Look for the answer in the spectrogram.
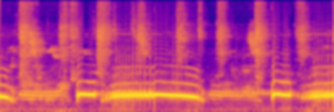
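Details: White turtle dove (puter putih) in full voice, a sharp short note leading into a long, pulsing, level purr that tails off, then the phrase begins again; scattered high chirps behind.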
